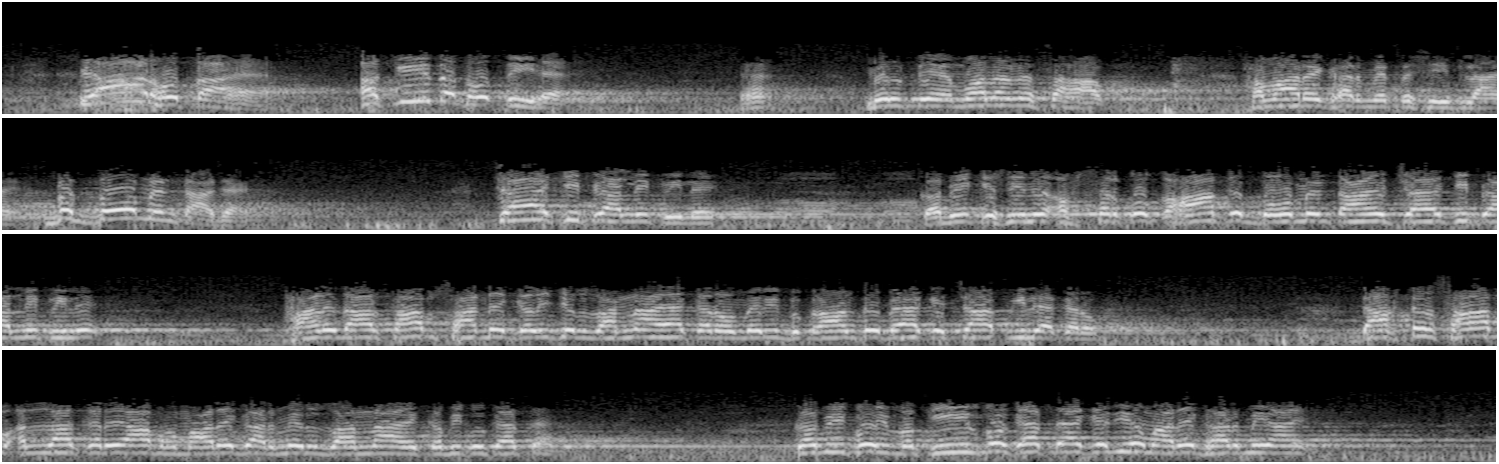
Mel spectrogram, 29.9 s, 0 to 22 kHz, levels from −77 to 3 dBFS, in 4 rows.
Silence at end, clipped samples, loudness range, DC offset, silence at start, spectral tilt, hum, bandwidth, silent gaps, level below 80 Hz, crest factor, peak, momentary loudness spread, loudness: 0 s; under 0.1%; 3 LU; under 0.1%; 0 s; -5 dB/octave; none; 4.3 kHz; none; -40 dBFS; 12 dB; -2 dBFS; 16 LU; -13 LUFS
